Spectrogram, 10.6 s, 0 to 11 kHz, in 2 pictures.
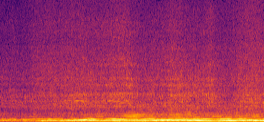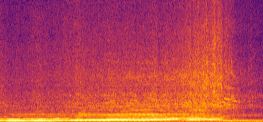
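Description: Polaris Scrambler 850 ATV engine revving hard as the quad ploughs through a deep mud hole, its pitch rising and falling with the throttle and climbing higher about two-thirds of the way in. The engine drops off just before the end as a hiss of spraying water and mud grows.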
